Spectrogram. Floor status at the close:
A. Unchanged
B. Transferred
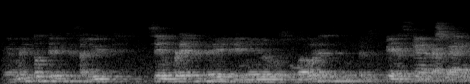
B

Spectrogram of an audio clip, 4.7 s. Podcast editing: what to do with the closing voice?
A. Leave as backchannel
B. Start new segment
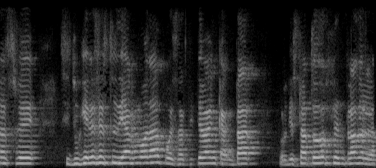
A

